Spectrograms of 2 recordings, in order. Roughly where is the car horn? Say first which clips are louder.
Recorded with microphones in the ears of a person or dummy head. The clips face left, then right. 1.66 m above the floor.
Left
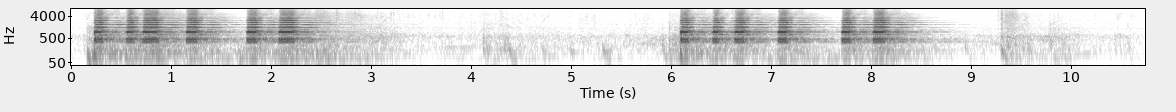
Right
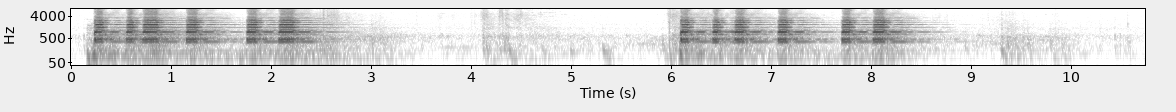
Left 1 dB; right.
